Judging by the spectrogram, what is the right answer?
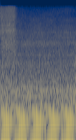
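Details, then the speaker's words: Victor cutting torch with scarfing tip cutting a shipping container wall for a door: steady torch roar with rough fluttering sputter, 'alligator chomping'; steel not hot enough, not cutting smooth. "can hear the alligator chomping at it. Means it ain't warm enough. You hear it like spitting and a sputtering. Kinda, you can tell it's not cutting smooth."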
